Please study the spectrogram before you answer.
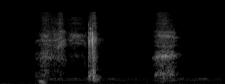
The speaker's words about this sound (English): The gasp of Eureka.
